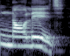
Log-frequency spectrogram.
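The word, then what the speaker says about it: knowledge: उसी प्रकार से हम बोलते हैं नॉलेज।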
